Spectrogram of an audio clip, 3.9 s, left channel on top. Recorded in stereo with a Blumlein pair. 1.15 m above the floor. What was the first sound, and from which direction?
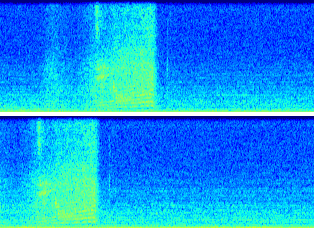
A fan, 65° right.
